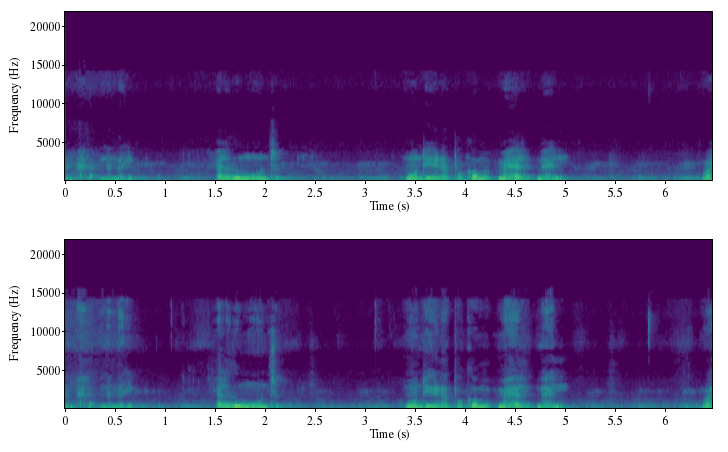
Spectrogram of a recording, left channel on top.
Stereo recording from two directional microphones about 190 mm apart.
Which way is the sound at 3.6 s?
10° right (ahead or behind).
